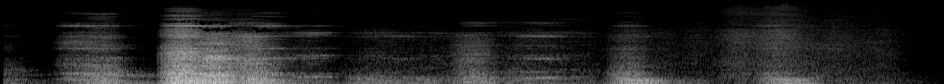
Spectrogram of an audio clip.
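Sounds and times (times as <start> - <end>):
fluctuating ambience made by manipulating other sounds: 0.1 - 9.2.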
